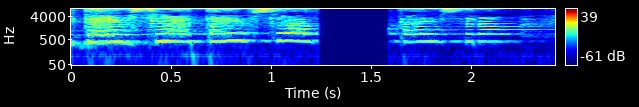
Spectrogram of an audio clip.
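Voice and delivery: high, pushy mock call to hurry up; squeaky imitation of him rushing her; imitating her impatient husband. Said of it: "عم يقول لي". (تقليد صوت زوجها المستعجل بنبرة عالية)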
